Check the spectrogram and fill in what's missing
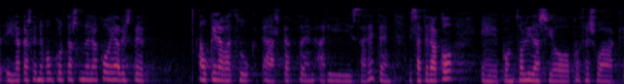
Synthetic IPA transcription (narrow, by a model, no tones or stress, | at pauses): iɾakazle̞ne̞ɣ̞o̞ŋko̞ɾt̪asune̞ɾako̞eaβe̞st̪e̞ | awke̞ɾaβ̞at͡sukaɾt̪e̞ɾt͡se̞naɾisaɾe̞t̪e̞ne̞sat̪e̞ɾako̞ | ko̞nt͡so̞lið̞asio̞pɾo̞θe̞suak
